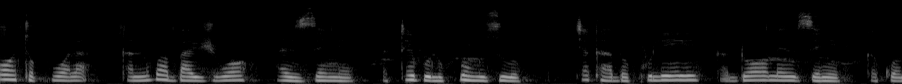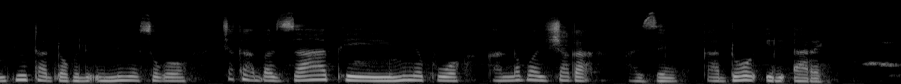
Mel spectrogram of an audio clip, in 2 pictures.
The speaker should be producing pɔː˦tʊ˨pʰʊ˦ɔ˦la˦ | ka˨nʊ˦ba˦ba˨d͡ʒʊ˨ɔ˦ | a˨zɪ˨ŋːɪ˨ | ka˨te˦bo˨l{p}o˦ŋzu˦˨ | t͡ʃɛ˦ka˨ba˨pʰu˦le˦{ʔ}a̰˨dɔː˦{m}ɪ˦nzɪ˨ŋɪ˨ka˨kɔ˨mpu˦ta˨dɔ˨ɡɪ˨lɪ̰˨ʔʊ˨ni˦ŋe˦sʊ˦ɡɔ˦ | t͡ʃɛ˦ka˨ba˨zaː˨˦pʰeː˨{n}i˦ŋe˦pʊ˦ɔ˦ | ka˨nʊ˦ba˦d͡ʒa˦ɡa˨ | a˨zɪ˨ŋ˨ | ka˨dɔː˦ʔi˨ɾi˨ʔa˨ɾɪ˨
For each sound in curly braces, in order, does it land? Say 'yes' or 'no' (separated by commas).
no, no, yes, yes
